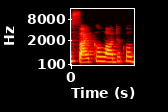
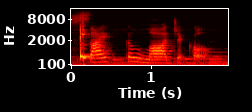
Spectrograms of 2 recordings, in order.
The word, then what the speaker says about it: psychological: So skip the P and just say psy.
